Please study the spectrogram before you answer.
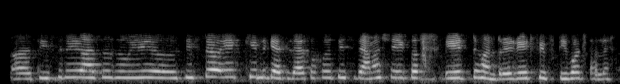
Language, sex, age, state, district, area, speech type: Goan Konkani, female, 18-30, Goa, Murmgao, rural, conversation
